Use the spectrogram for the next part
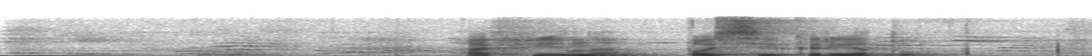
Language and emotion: Russian, neutral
